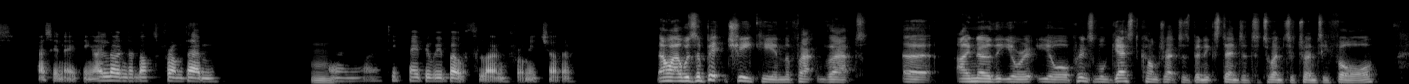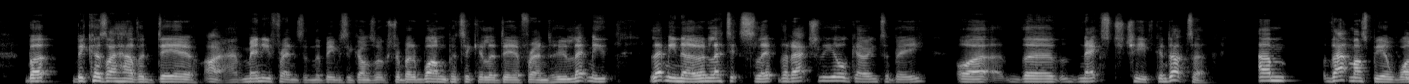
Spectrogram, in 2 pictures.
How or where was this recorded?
video call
